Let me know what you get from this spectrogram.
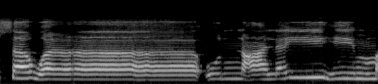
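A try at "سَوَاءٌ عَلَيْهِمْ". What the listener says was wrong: Okay, dekat tanwin dia sebut. Un dengan ain dia sebut. Okay, kita kena cuma sikit sebab dia makhraj. Ada nun. Nun dekat lidah. Un. So nak pergi ke ain jauh. Unna. Unna. Okay, so kita tak nak macam tu. Un alaihim.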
